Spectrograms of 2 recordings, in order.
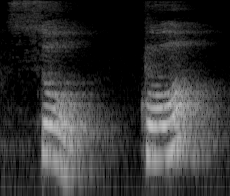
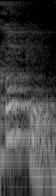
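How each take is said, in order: First: SOCORRO slow, split into so, co, rro with long pauses; syllable by syllable. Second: Said in the usual way. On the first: Shown as a demonstration. Teacher counting syllables with pupils, syllable by syllable. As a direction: sound out SOCORRO, each syllable a separate beat. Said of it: "Vamos contar quantas sílabas". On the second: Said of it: "aqui é a palavra".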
